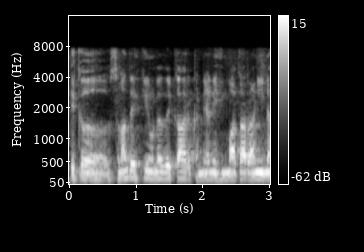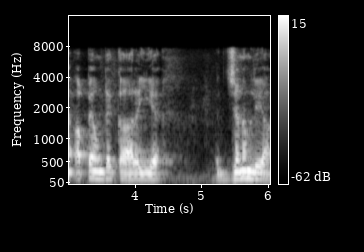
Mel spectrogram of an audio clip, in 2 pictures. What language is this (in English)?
Dogri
